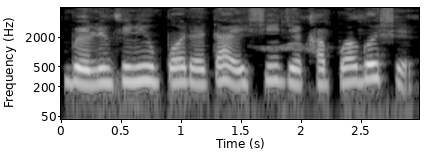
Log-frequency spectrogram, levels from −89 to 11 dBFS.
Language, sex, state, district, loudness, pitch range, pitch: Assamese, female, Assam, Sonitpur, -15 LUFS, 225-255 Hz, 240 Hz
